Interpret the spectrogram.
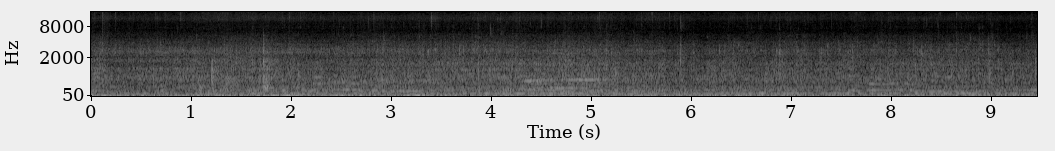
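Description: Chicken adobo sizzling faintly in a wok, frying in its own rendered fat: a steady soft crackle, with a few light clicks of the metal spatula against the pan in the first few seconds.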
